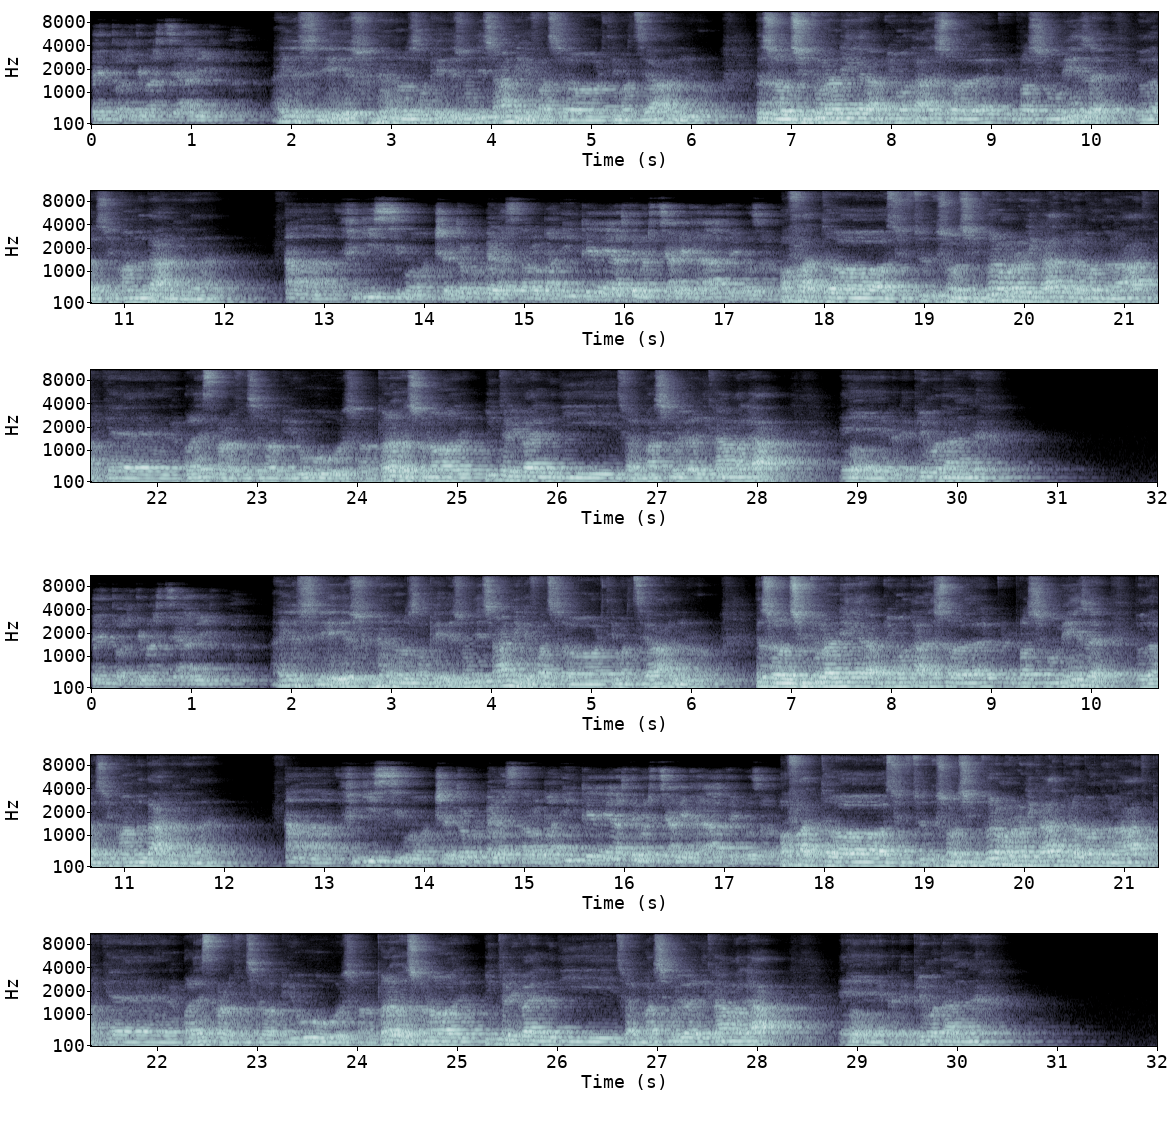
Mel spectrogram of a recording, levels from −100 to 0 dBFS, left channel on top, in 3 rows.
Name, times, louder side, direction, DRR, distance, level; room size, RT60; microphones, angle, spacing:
voice 1, 0.0-1.5 6.6-7.0 12.6-17.7 28.9-29.4, equal, 5° left, -9 dB, 0.6 m, -24 dB
voice 2, 1.8-6.1 6.6-11.9 17.5-28.2 28.8-30.3, equal, 45° right, -6 dB, 0.7 m, -20 dB
2.5 x 2.3 x 2.6 m, 1.3 s
head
